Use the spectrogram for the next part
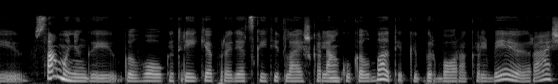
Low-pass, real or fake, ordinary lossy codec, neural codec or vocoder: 9.9 kHz; real; MP3, 96 kbps; none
